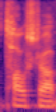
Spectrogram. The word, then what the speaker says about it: Thelstra: but it's like Thomas, like TH, like H is silent, so it's Thelstra.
